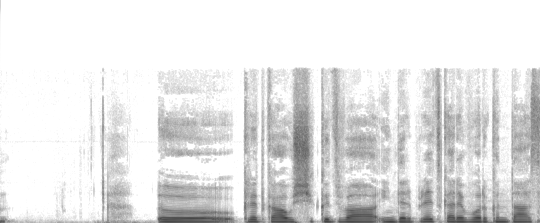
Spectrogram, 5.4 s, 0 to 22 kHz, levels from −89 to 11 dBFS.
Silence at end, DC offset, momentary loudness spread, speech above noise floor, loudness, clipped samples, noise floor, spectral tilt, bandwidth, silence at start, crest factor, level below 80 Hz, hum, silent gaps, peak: 0 s; under 0.1%; 15 LU; 40 dB; -22 LUFS; under 0.1%; -61 dBFS; -5.5 dB/octave; 15.5 kHz; 0 s; 14 dB; -50 dBFS; none; none; -8 dBFS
